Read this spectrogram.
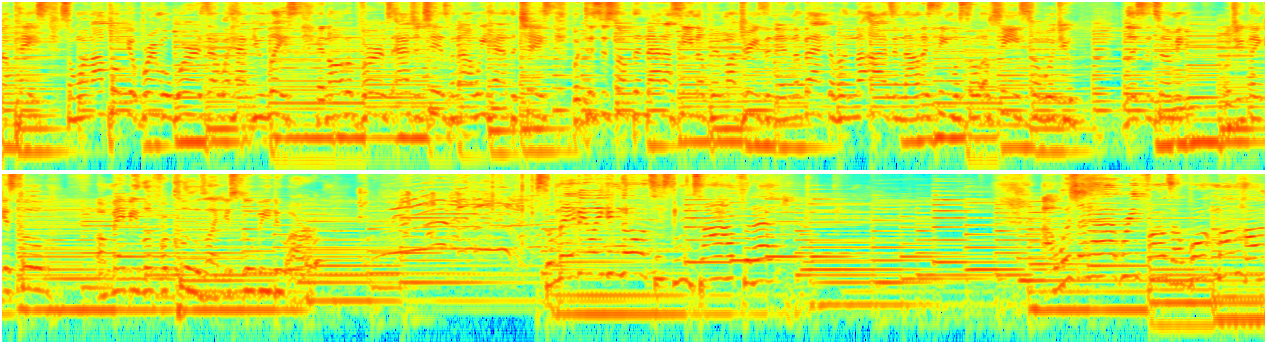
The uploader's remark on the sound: Recorded live at Late at the Lake, at Mozart's Coffee Roasters in Austin, Texas on Tuesday, May 23rd, 2023, outdoors on our main stage.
